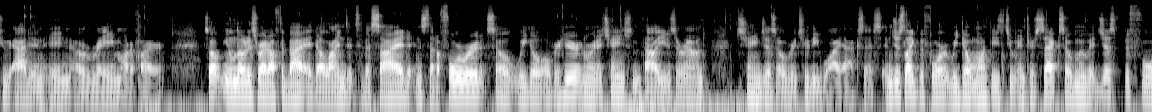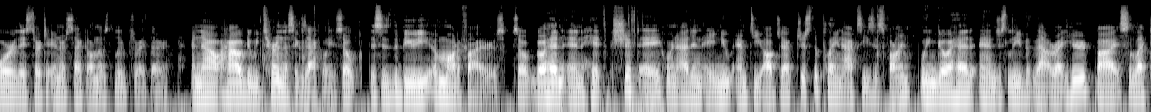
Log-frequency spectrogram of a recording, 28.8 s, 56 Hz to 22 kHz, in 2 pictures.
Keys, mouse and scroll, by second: 1.7-2.2 drag, 2.2-3.3 scroll down 2, 3.3 scroll down 1, 6.9-11.6 drag, 11.6-12.5 middle drag, 12.5-14.1 shift+scroll up 4, 14.1-16.6 shift+drag, 16.6 scroll down 4, 17.4 scroll up 1, 17.6-21.3 shift+middle drag, 22.2 shift+a, 28.0 click.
